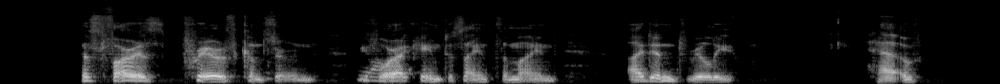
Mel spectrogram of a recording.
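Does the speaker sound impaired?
Yes: cerebral palsy; cerebral palsy since birth.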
